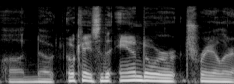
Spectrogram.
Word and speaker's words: Andor: note okay so the andor trailer am i pronouncing that right and or and or you're the star wars guy not me yeah i believe it's andor okay uh so and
